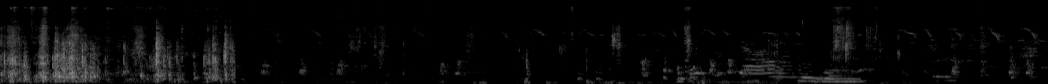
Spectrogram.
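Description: A plastic bag rustling for the first two seconds or so, then domestic chickens clucking with short, repeated calls.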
